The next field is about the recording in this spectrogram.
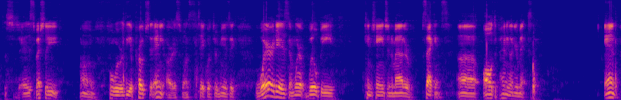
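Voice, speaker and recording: A man's voice: sits low, slightly rough. A man in his thirties hosting a music livestream from a home studio, talking in a rambling casual way with lots of ums, his nose stuffed up from a cold. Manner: rambling, many ums and restarts, laughs easily. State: congested from a cold. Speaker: livestream host of a music workshop.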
